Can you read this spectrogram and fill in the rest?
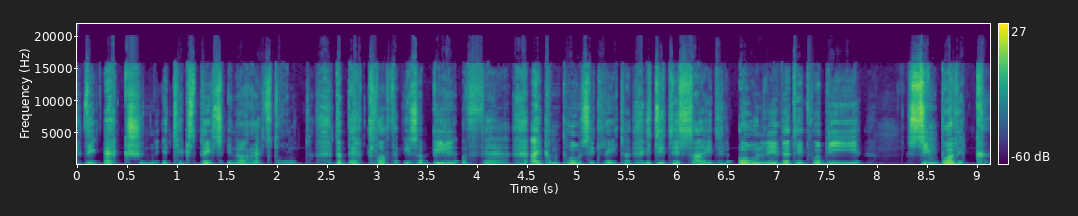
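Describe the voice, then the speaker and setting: A man's voice: medium pitch, expressive, normal speed, no room sound, studio quality, natural voice. A man voicing a touchy, grandiose male choreographer in a storybook reading. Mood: pompous. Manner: grandiose, brooding.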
